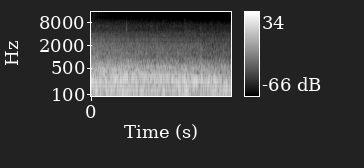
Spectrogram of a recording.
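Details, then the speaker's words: 2019 Ford F-550, 6.7 Powerstroke diesel, 56,000 miles, engine about 1500 rpm with fan at 2000 while coasting on the engine brake: loud, steady whooshing roar over the diesel rumble; viscous fan clutch stuck engaged. "Definitely verified the concern. Step one in the diagnostic process. All right, we definitely have a fan clutch sticking."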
